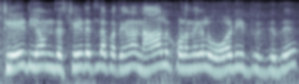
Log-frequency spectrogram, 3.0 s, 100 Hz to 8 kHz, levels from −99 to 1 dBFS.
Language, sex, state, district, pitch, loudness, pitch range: Tamil, male, Tamil Nadu, Kanyakumari, 240 Hz, -15 LUFS, 230-250 Hz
